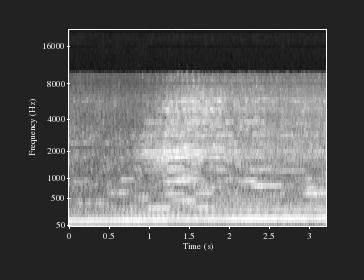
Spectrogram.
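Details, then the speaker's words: Car after replacing three front spark plugs (one heavily carboned) and repairing a broken plug wire boot: engine revs cleanly to 4000 rpm with smooth even note, no stumbles; misfire fixed, runs healthy. "now check it out this baby will spin four grand no problem now"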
